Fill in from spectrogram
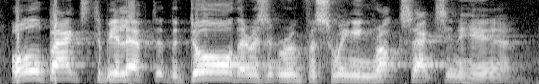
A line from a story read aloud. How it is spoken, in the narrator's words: She called out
